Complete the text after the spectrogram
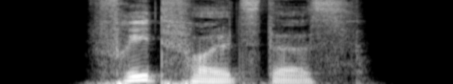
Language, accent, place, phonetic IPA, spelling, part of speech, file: German, Germany, Berlin, [ˈfʁiːtˌfɔlstəs], friedvollstes, adjective, De-friedvollstes.ogg
- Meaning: strong/mixed nominative/accusative neuter singular superlative degree of friedvoll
